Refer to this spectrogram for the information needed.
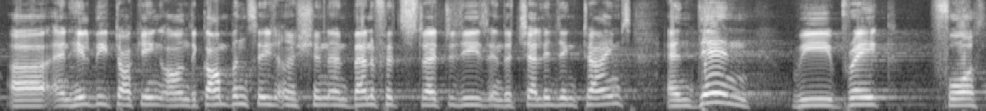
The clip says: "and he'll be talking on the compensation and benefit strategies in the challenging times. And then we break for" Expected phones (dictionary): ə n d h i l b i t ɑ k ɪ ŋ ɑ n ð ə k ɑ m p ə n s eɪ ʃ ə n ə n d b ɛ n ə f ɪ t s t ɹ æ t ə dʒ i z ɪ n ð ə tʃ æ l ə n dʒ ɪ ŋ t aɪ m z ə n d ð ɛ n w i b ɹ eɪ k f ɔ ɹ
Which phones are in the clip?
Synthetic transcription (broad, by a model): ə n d h i l b i t ɑ k ɪ ŋ ɑ n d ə k ɑ m p ə n s eɪ ʃ ə n ə n d b ɛ n ə f ɪ t s t ɹ æ t ə dʒ i z ɪ n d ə tʃ æ l ə n dʒ ɪ ŋ t aɪ m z ə n d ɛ n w i b ɹ eɪ k f ɔ ɹ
